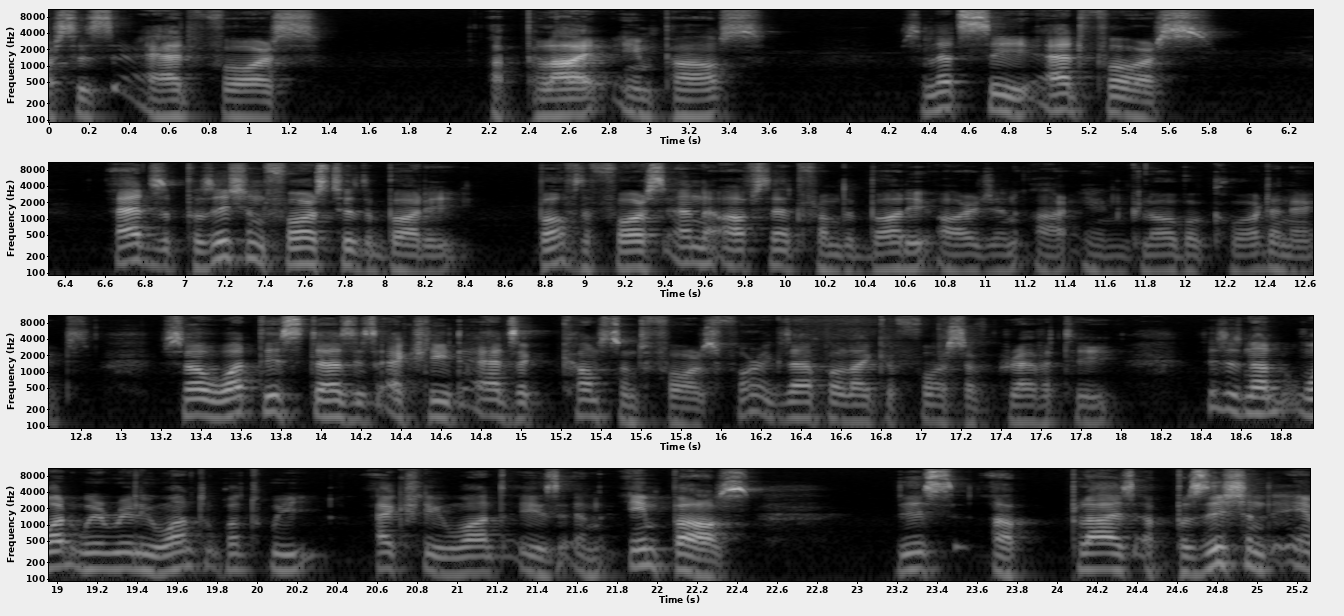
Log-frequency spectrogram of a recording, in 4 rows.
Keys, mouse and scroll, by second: 5.0 click, 6.6-8.3 drag, 9.1-10.6 drag, 11.6-12.6 drag, 21.0-25.2 drag.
